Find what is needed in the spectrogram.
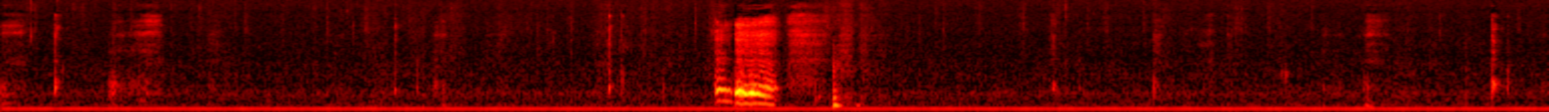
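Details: Young child gives short, sudden hiccups at intervals with one brief vocal sound over a steady low hum.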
